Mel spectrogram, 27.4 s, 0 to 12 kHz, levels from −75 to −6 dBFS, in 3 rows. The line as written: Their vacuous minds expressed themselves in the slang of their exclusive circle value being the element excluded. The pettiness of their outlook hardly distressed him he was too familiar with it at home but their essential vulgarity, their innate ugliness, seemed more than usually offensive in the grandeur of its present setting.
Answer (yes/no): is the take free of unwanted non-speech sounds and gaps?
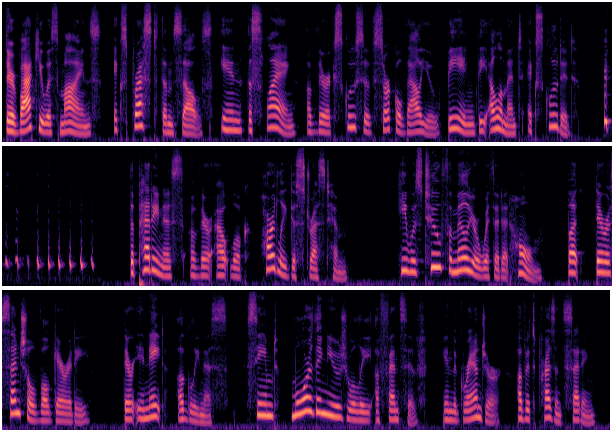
no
